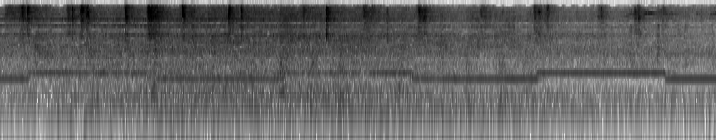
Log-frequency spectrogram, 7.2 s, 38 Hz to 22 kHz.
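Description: Railway level-crossing alarm sounding its two-tone warning, switching between a higher and a lower note about every 1.2 seconds, over the low rumble of a CC201 diesel-electric locomotive running light past the crossing.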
